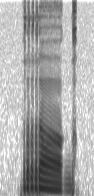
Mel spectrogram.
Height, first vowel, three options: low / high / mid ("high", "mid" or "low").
mid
